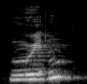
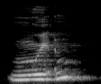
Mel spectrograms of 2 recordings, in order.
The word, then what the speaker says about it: Nguyễn: Now, I will break the word into smaller parts. E. E. N. N. Yên. Yên. Yên. Yên. This sound has the same pronunciation with the previous one. Uyên. Uyên. Nguyên, Nguyên, Nguyễn, Nguyễn, Nguyễn, Nguyễn.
